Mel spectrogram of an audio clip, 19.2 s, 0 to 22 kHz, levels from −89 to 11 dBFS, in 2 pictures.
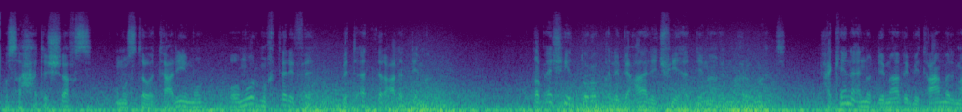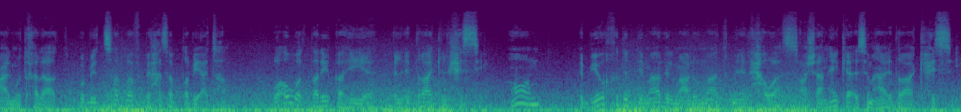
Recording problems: low rumble; loud; throughout; 5 dB below the speech

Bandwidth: 14.5 kHz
